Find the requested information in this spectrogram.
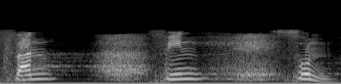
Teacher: اب سطر نمبر 4 میں سین دو زبر سن، سین دو زیر سن، سین دو پیش سن، سن سین سن۔ اس کو باریک پڑھیں گے اور سیٹی کی آواز میں پڑھیں گے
